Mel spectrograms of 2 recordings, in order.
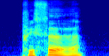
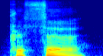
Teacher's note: Can you hear that we stress the second syllable? And in IPA, we show that with this symbol here to show that this is the syllable which we stress, prefer, prefer.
